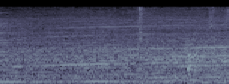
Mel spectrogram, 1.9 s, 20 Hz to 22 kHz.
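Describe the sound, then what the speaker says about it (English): An electric mixer runs on speed 5, whipping ingredients for a Valentine's bake with a steady, loud, unbroken whir and no pauses. "we're going to whip it up, so it's going to get noisy again"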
